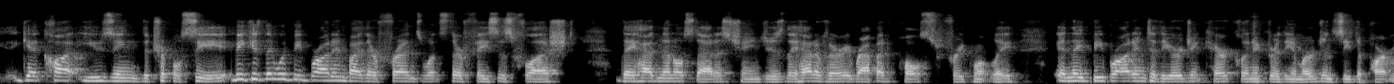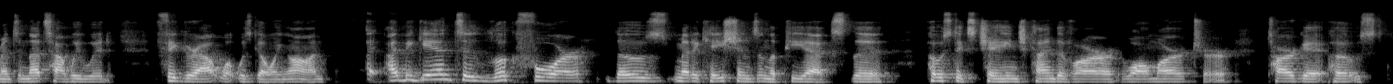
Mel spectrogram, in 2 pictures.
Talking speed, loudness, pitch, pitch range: 160 wpm, -19 LUFS, 140 Hz, 130-160 Hz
